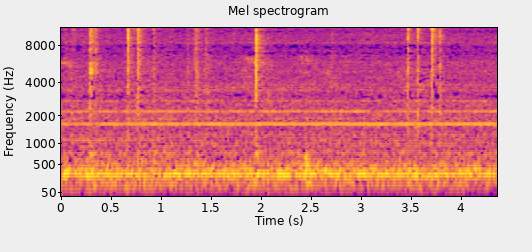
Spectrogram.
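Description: A clamp meter's rotary selector dial being turned and the meter handled: a run of sharp plastic clicks, several in the first two seconds and a quick cluster of three near the end.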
